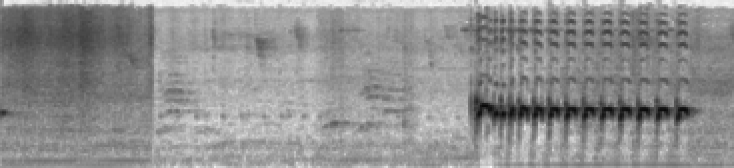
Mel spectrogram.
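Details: Lure song of a zebra dove, intended to make birds sing: after several seconds of low background noise, one bright burst of about a dozen rapid, bouncy cooing notes, evenly paced, with a faint hum beneath.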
